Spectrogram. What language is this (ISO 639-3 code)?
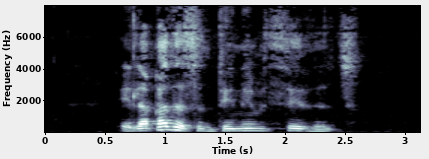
kab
